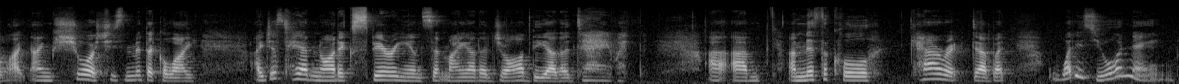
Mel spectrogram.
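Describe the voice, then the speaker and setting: A woman doing an ASMR role play as a polite, patient psychotherapist, speaking haltingly and gently. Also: mid-range voice. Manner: hesitant, halting, gently polite, with murmured acknowledgements. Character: polite, mildly flustered female psychotherapist, patient and attentive. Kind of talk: ASMR role play, improvised one-sided conversation. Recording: clear background hiss.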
